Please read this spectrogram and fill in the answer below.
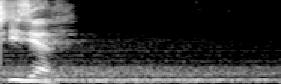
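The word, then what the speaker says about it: Caesar: তো এই কায়সার শব্দটা দেখেন, আমাদের বিরুদ্ধে যে বিধর্মীরা কত বড় ষড়যন্ত্র করে, কায়সার শব্দটা আপনি বানান করেন CASER, কায়সার, কিন্তু এই বানানটাই ওরা রাখছে, কিন্তু ওরা উচ্চারণ করে সিজার।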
